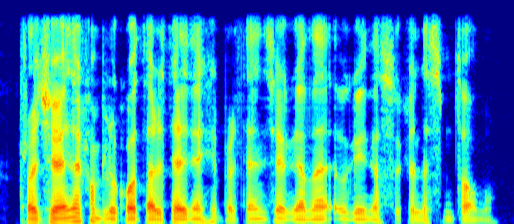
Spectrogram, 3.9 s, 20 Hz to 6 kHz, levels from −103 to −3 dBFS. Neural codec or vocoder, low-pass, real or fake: none; 5.4 kHz; real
